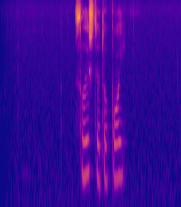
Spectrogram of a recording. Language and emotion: Russian, neutral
